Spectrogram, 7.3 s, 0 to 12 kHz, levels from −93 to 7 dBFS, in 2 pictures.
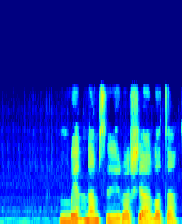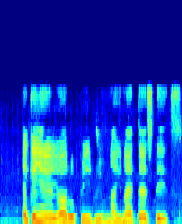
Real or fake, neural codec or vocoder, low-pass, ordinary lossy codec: real; none; 7.2 kHz; none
